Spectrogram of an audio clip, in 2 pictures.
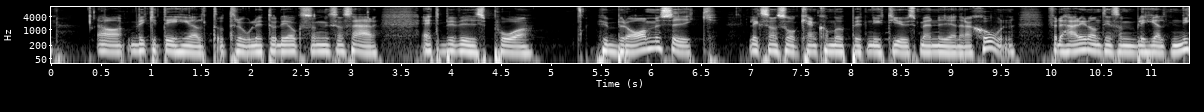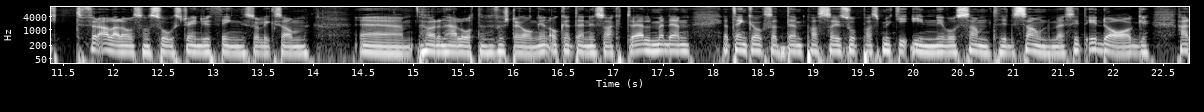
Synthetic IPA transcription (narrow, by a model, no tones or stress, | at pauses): ɑːvɪkːət̪d̪ɛæɾɦeːlt̪ʰʊt̪ʰɾuːlɪkt̪ɔd̪ɛæɾɔksɔlɪksɔmsɔhæːɾʔɛt̪bɛviːspʰɔ | hɵɾbɾɑːmɵsiːklɪksɔmsɔkʰankʰɔmːaɵpːɪɛt̪nʏt̪ːjʉ̟ːsmɛːnːyːjɛnəɾaɧuːnfœɖɛɦæːɾæɾjɵnɔnt̪ɪŋsɔmblɪɾɦeːlt̪nʏt̪ːfœɾʔa̰lːad̪ɔmsɔmsoːɡst̪ɾẽɪnd͡ʒəθɪŋsɔlɪksɔmː | ɦœːɖɛnɦæːɭoːt̪ənfœɾfœʂʈaɡɔŋːənʔɔ̰kat̪̚d̪ɛnæɾʂɔakt̪ɵɛlːmɛnd̪ɛn | jɑːɡt̪ʰɛŋkəɾɔksɔat̪̚d̪ɛnpʰasːajɵsɔpʰasmʏkːəʔɪnːɪvoʂamt̪ʰiːd̪saʊnd̪mɛsɪt̪ɪd̪ɑːɡ | ha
